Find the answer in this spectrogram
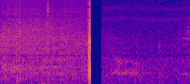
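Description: Minced meat sizzling in a frying pan, a steady hiss that ends abruptly with a sharp click about halfway through, followed by a quiet room hush.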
